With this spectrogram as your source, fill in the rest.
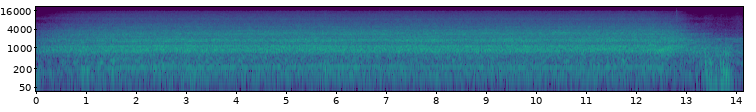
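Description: A hair dryer blows steadily at close range for about thirteen seconds while drying decoupage, a constant loud whooshing roar with a faint hum, then clicks off near the end.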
